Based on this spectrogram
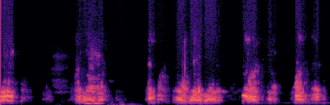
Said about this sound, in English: Oh, is it someone's dog? Sounds like a little cough. Is that your dog?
